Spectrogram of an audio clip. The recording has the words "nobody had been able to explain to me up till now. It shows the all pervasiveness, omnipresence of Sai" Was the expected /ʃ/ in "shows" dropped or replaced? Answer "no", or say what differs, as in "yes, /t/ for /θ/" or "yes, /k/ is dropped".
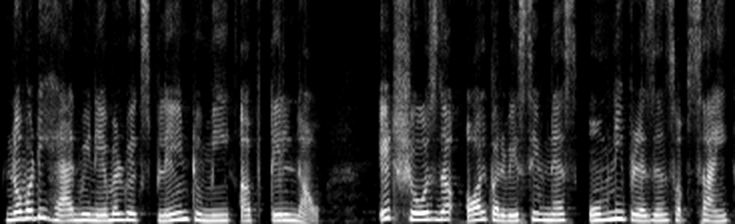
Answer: no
